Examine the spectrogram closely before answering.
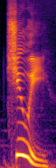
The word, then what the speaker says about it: Chuy: Critics say Chewy. I didn't expect it to be pronounced Chewy. The motherfucker is the place you order your pet food from. Chewy.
